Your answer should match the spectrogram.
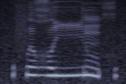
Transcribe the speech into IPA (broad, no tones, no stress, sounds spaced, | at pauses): f ə ʁʷ iː ɾ ũ x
